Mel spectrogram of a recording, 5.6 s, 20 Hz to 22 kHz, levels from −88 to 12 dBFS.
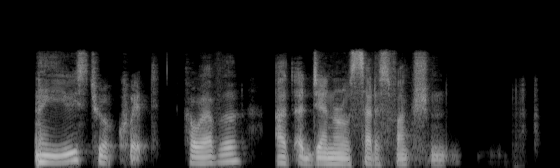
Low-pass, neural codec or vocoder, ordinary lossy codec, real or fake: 7.2 kHz; codec, 16 kHz, 0.5 kbps, X-Codec, WavLM features, trained on Multilingual LibriSpeech; Opus, 64 kbps; fake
